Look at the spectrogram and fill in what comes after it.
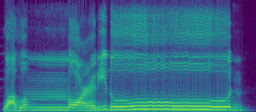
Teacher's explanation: ہا کو جس میم کے اوپر شد ہے اس میم کے ساتھ کنیکٹ کریں گے، بیچ میں جو میم ساکن ہے یعنی جس میم کے اوپر جزم ہے اس میم کو چھوڑ دیں گے ، اور میم کو عین سے جب ملائیں کہ جھٹکا نہیں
